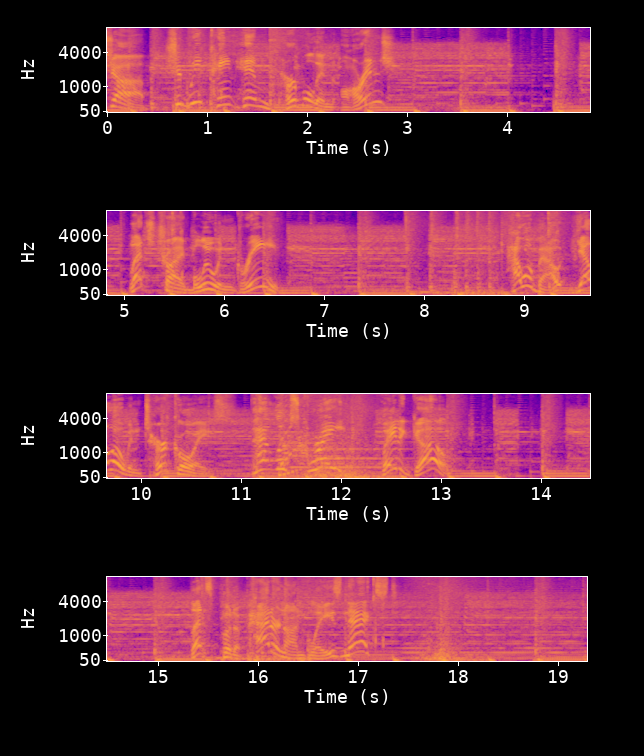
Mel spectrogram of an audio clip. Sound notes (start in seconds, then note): none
